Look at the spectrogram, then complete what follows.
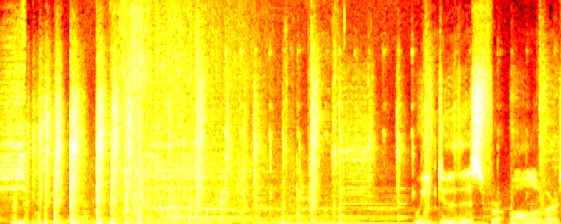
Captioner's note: upbeat music continues; water splashes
